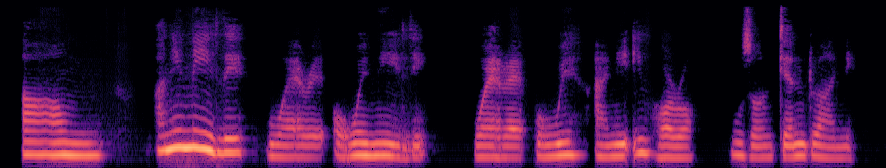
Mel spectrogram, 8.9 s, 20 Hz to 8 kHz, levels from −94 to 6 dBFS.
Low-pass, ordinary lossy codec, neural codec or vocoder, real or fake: 7.2 kHz; MP3, 48 kbps; codec, 16 kHz, 0.5 kbps, X-Codec, WavLM features, trained on Multilingual LibriSpeech; fake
